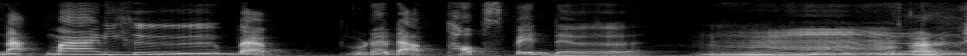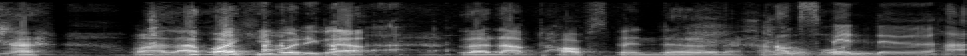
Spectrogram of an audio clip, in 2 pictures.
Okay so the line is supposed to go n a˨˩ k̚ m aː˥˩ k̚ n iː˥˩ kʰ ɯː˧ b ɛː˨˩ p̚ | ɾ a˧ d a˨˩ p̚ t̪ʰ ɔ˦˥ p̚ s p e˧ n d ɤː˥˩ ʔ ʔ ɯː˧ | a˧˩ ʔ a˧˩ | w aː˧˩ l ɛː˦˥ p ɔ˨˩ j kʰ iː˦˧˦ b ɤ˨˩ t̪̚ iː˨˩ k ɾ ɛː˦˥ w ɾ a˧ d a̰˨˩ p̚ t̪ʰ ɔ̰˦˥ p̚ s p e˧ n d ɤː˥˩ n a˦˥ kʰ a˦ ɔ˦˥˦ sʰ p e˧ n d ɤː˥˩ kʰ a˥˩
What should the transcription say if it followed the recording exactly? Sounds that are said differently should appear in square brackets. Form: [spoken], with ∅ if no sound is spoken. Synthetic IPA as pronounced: n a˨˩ k̚ m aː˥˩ k̚ n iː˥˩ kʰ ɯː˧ b ɛː˨˩ p̚ | ɾ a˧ d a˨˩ p̚ t̪ʰ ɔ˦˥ p̚ s p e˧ n d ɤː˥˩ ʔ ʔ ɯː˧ | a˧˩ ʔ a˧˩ | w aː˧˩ l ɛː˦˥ p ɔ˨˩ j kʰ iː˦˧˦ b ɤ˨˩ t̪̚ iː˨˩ k [l] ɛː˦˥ w ɾ a˧ d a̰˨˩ p̚ t̪ʰ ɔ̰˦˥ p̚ s p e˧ n d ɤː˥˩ n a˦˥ kʰ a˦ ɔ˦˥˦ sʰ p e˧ n d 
